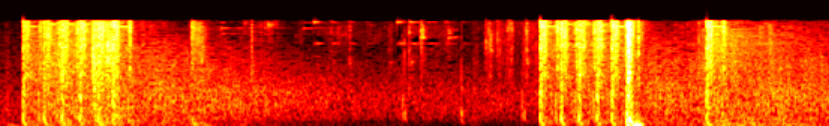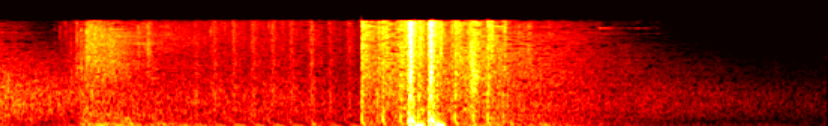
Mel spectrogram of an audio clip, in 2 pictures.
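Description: Rapid gunfire rattles in short bursts, each trailing off in an echo.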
